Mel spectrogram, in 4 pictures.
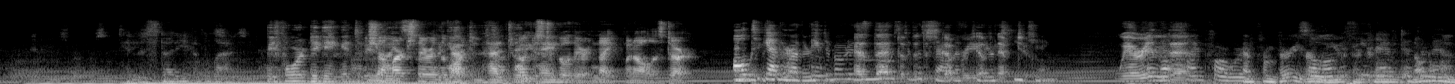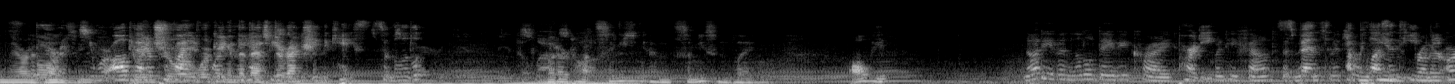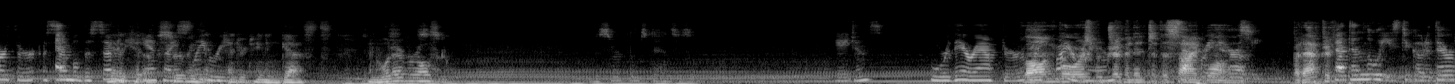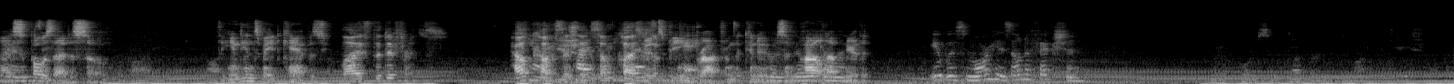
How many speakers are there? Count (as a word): nine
